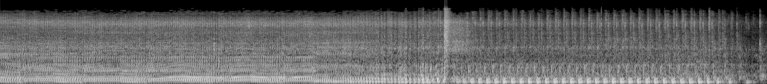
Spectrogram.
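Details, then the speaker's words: 2013 Honda Rancher ATV that starts and runs fine: when revved it climbs to one ceiling as if hitting the rev limiter, then dies back into choppy popping backfires and won't rev freely; cause unknown. "you hear it backfiring it only revs to a certain rpm"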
